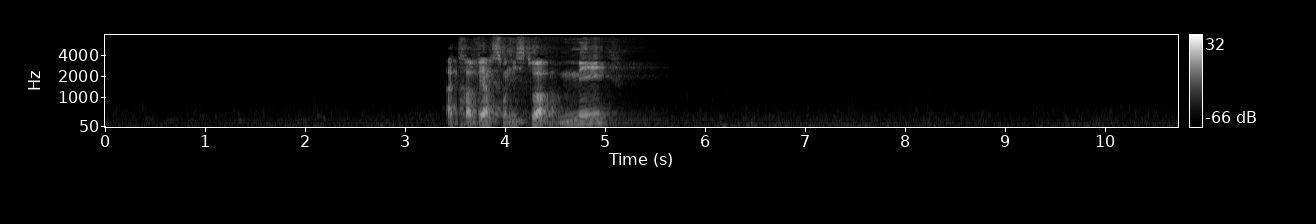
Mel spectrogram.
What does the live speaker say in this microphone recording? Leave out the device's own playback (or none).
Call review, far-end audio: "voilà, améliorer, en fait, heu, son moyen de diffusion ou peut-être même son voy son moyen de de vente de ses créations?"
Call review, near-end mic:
à travers son histoire, mais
